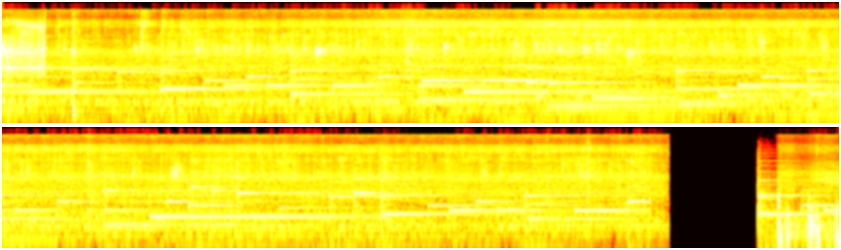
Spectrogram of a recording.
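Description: Mushroom pakoras fry in hot oil over a lowered gas flame, a steady crackling sizzle running nearly throughout with background music layered over it, then cutting out briefly near the end.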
